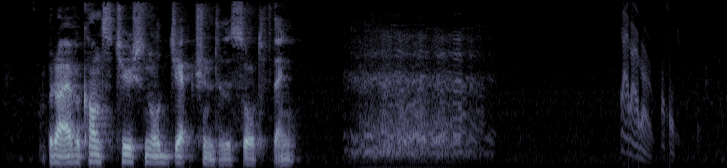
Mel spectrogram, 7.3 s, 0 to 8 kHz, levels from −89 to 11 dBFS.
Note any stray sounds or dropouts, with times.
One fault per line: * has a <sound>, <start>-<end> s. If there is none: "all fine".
* has a laugh, 3.4-5.0 s
* has a chirp, 6.2-6.8 s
